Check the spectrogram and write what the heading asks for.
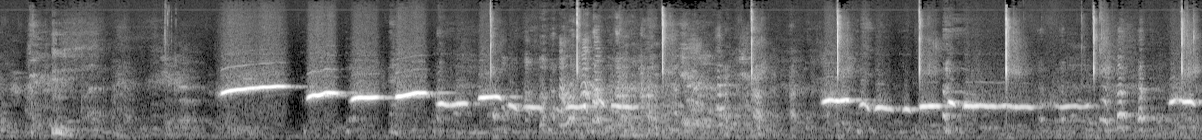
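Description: Someone whistles a gentle, bouncy melody, the clear pure notes stepping down and back up in a relaxed rhythm, with faint clicks and soft background murmuring underneath.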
